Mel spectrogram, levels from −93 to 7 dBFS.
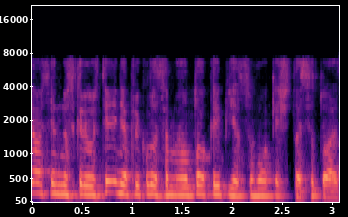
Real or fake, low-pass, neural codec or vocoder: fake; 7.2 kHz; codec, 16 kHz, 8 kbps, FreqCodec, smaller model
